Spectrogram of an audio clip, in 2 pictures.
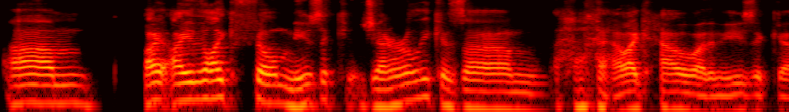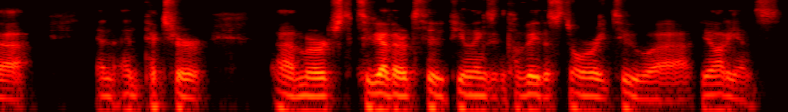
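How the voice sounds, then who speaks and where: A man from Vancouver with a Canadian accent, chatting casually as an interview guest in a modest, self-deprecating, halting way. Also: fairly low pitch, steady tone. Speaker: interview guest, film composer.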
